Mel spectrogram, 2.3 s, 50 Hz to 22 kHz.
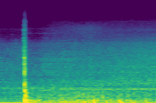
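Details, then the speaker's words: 2012 Isuzu D-Max A/C blower motor set to speed 4, giving no airflow until tapped by hand: a sharp tap, then a steady whoosh as the fan spins up. The blower motor is faulty. "โอ้โหผมขอไปทีเดียวลมมาแล้วก็แสดงว่าตัวมอเตอร์พัดลมแอร์เรามีปัญหาครับ"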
